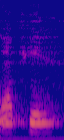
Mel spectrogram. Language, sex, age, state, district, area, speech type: Hindi, female, 60+, Uttar Pradesh, Hardoi, rural, spontaneous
